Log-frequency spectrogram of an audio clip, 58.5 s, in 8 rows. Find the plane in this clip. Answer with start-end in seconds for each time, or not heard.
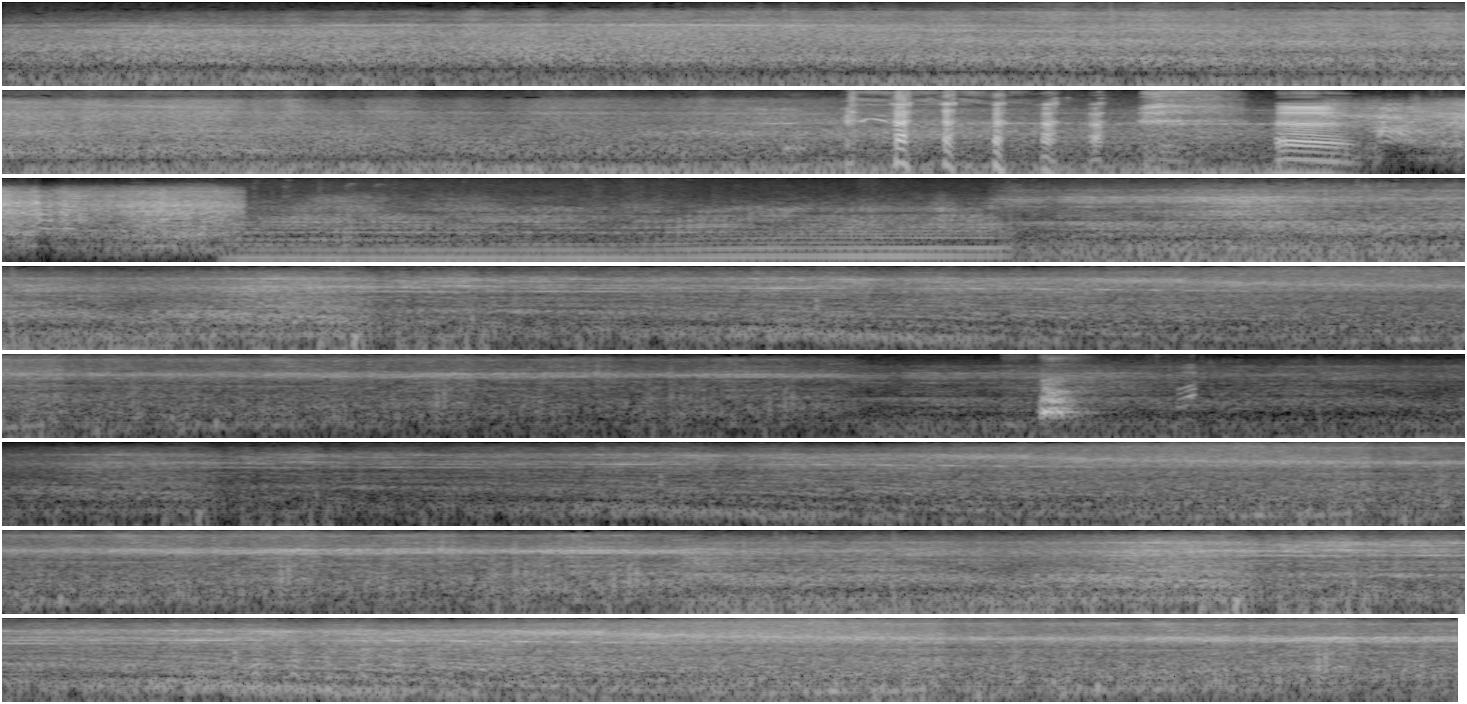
0.0-58.4.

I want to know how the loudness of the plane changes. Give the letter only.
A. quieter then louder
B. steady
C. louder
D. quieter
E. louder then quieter
A.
